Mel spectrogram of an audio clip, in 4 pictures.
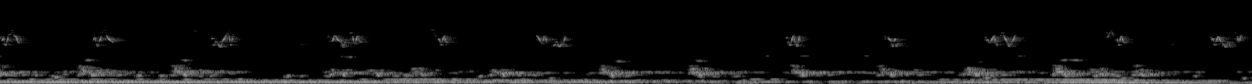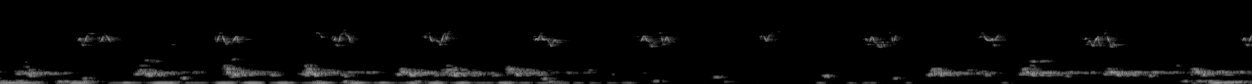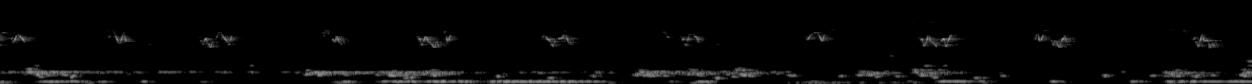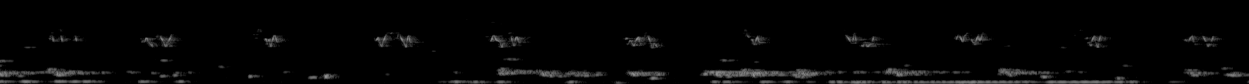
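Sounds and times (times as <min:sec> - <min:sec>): low rumble: 0:00.0 - 0:13.3
bird chirping: 0:00.0 - 0:50.0.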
